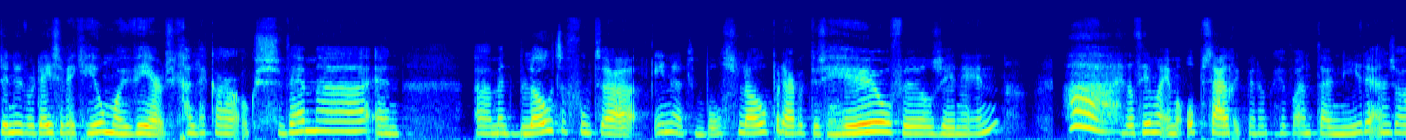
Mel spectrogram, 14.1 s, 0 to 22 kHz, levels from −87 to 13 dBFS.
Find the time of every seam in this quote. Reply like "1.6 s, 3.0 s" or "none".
10.5 s, 12.3 s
